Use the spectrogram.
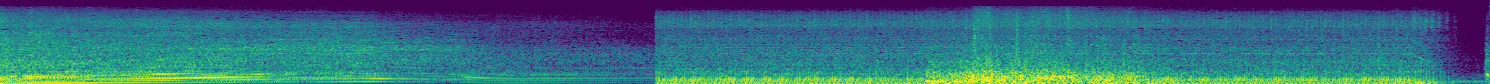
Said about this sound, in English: You go ahead and pull the car up around the other side of the concession stand.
